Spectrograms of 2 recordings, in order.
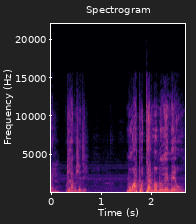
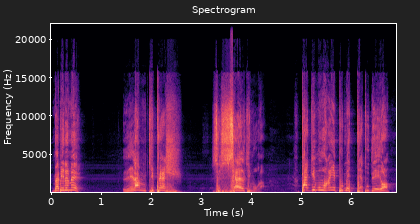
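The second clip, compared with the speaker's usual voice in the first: raised, loud preaching cadence, stretching words out; fervent preaching; 4 semitones higher, 6 dB louder than usual. Acted. Preacher warning the congregation about sin, in a loud fervent preaching voice. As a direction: press the warning home to the flock.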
